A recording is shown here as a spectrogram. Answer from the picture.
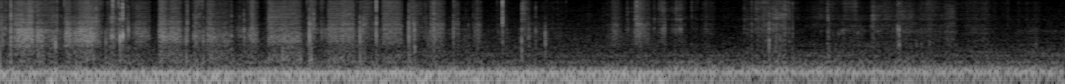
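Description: Paper and card rustling and scraping as journal pieces are handled and tucked into place. It is busy with small clicks and scrapes for the first five seconds or so, then fainter.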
